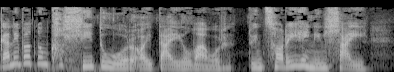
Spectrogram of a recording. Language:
Welsh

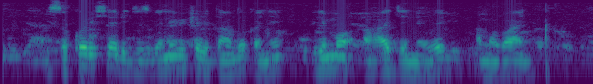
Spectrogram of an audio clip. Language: Kinyarwanda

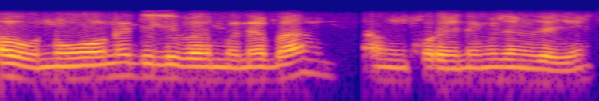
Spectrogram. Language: Bodo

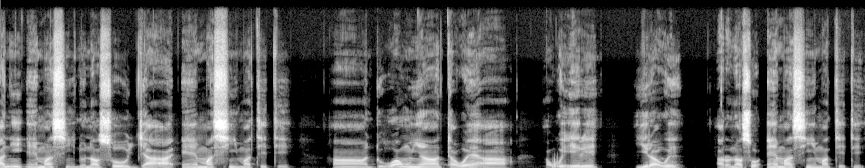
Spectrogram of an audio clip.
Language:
Bomu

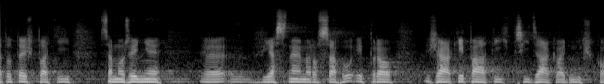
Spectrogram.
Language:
Czech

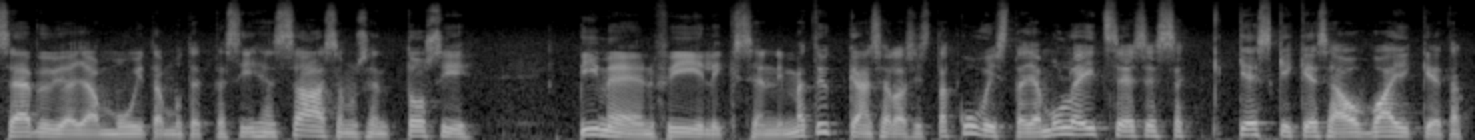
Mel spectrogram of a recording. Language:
Finnish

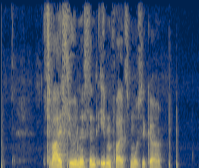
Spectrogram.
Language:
German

